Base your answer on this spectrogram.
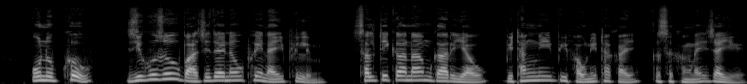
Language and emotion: Bodo, neutral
